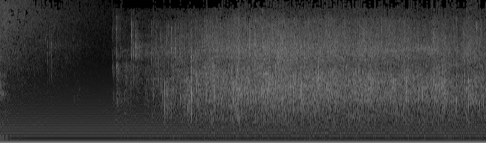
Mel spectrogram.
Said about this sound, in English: The way you clap your hands is revealing to me that you don't know what you're talking.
